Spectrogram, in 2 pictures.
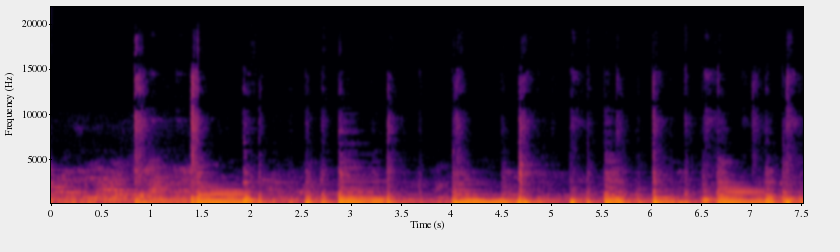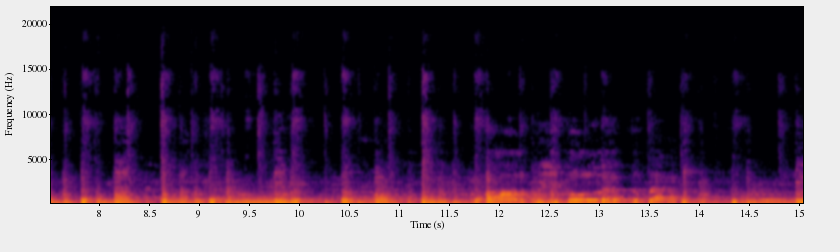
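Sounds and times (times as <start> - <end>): guitar strumming chords: 0.9 - 15.0
low bass notes: 2.9 - 4.9, 8.1 - 15.0.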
